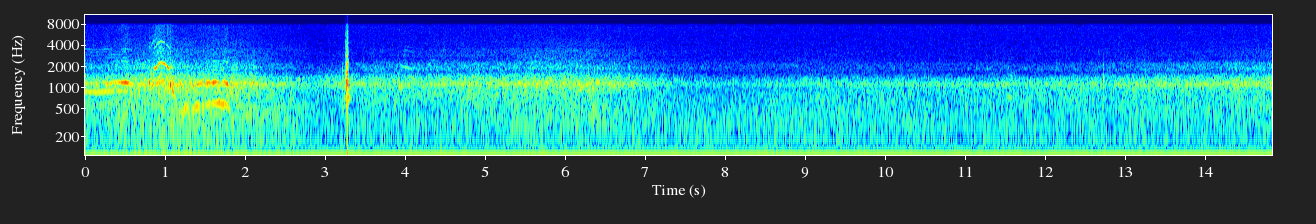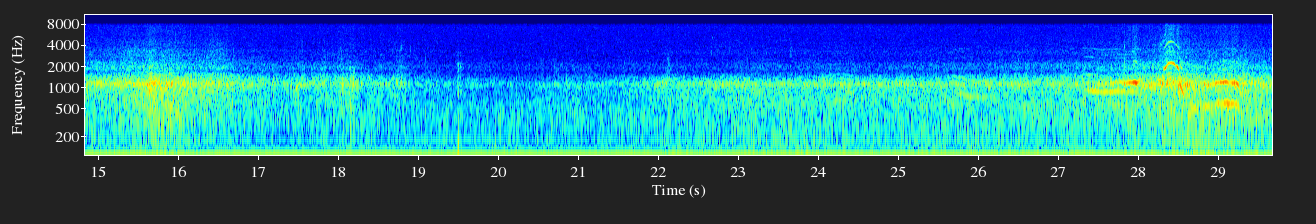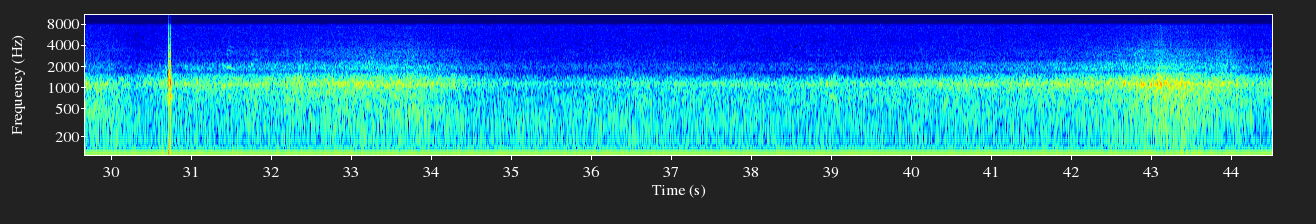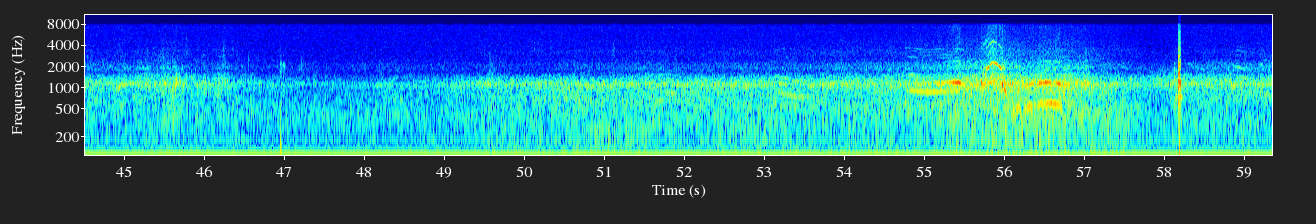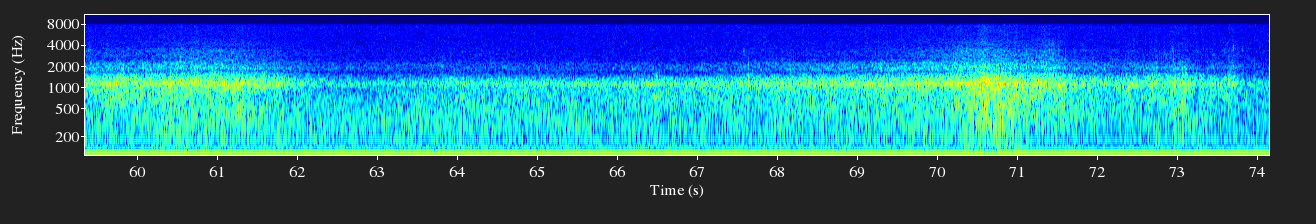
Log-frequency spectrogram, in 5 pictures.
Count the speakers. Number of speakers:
0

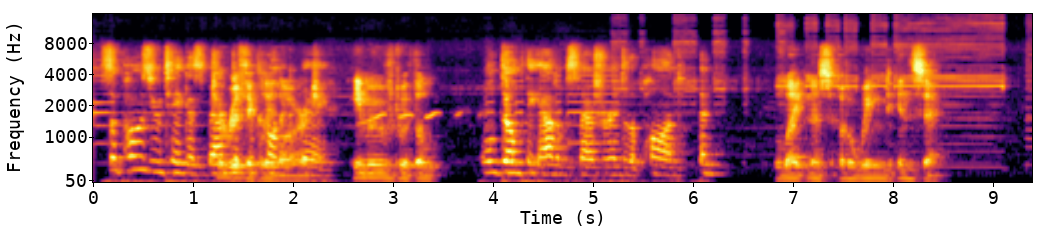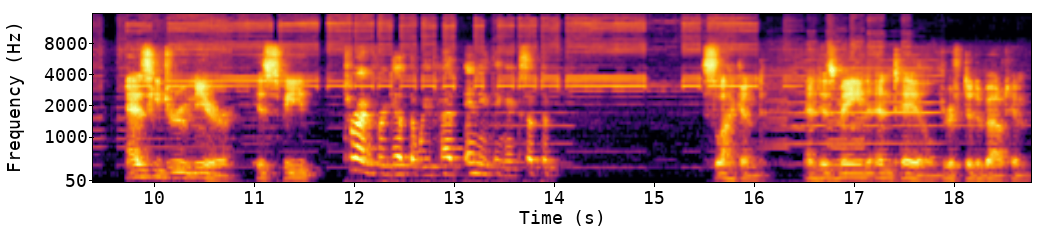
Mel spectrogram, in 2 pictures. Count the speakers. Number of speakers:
2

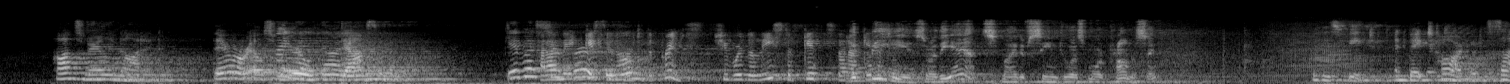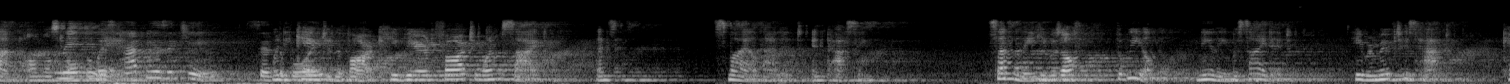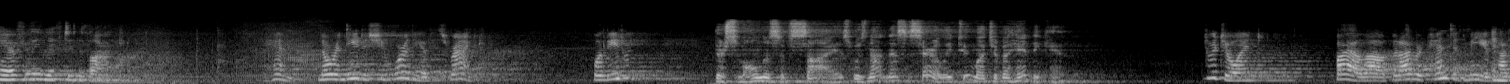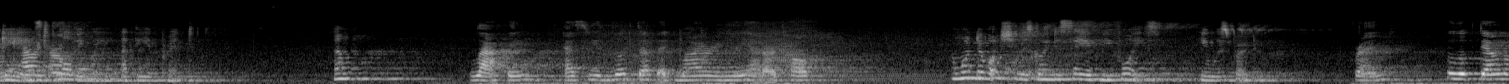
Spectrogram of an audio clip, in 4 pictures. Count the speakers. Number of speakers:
5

